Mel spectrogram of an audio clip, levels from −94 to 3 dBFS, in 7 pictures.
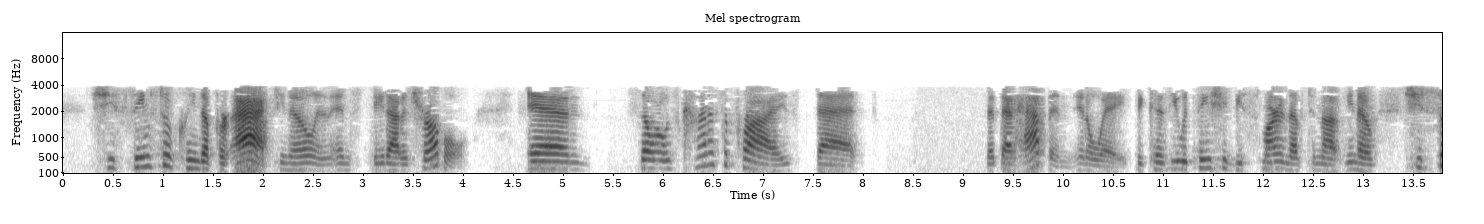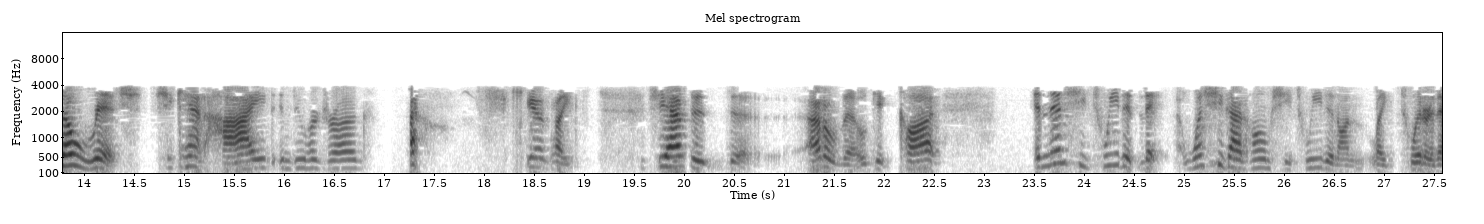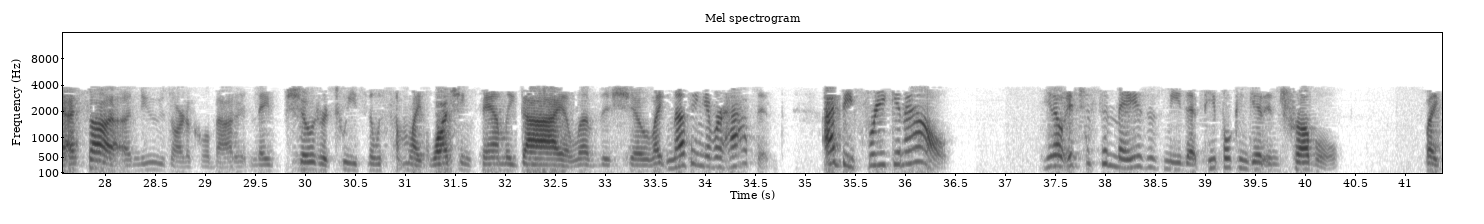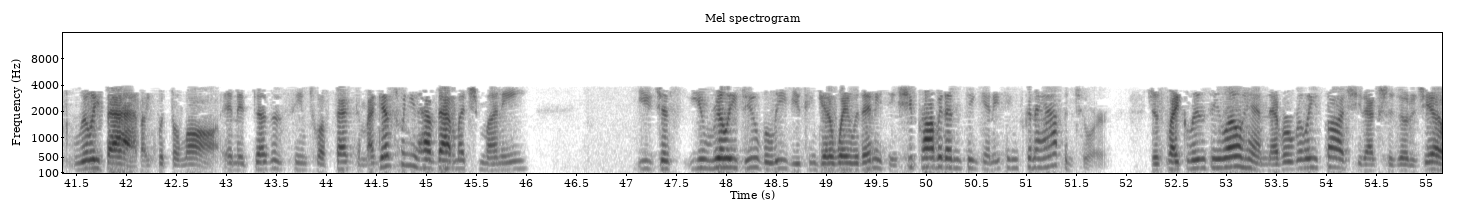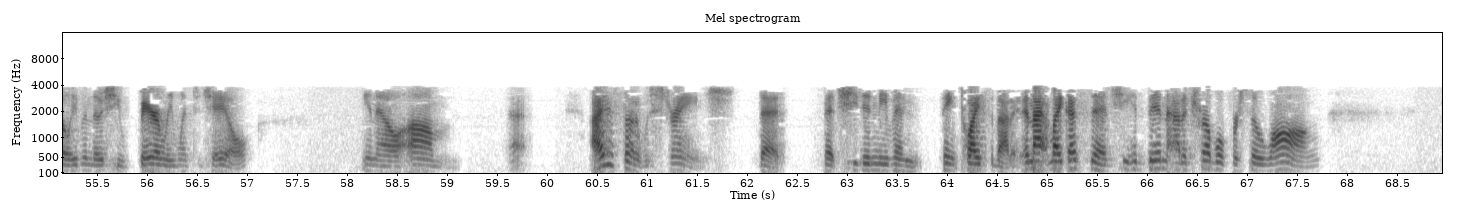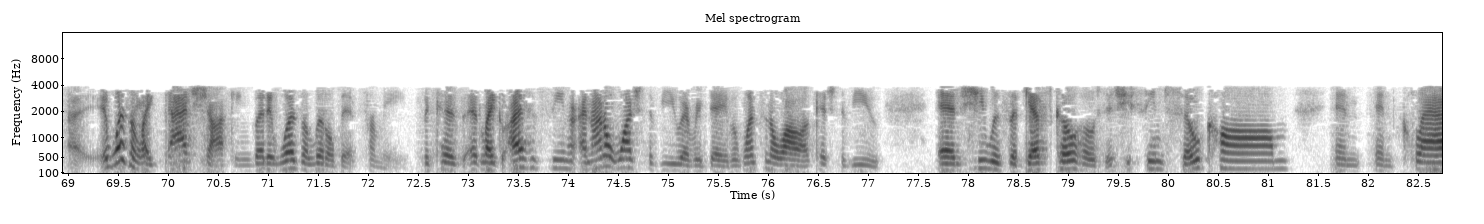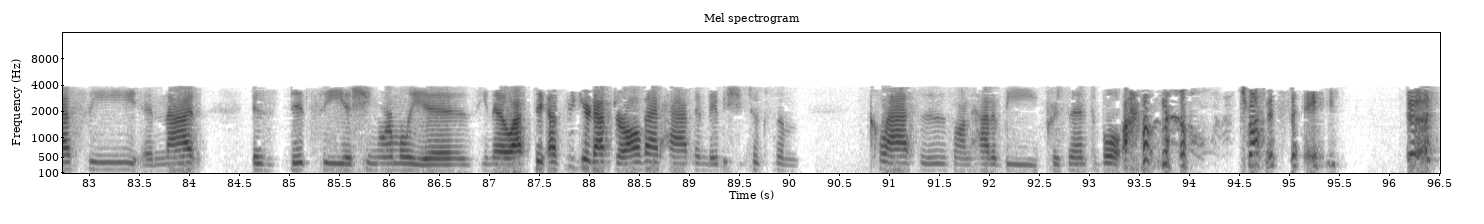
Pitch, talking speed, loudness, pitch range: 185 Hz, 190 wpm, -26 LUFS, 165-230 Hz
